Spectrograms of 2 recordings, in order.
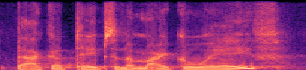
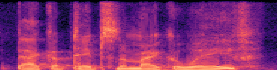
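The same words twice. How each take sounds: First: The voice rises at the end. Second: The voice falls at the end.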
